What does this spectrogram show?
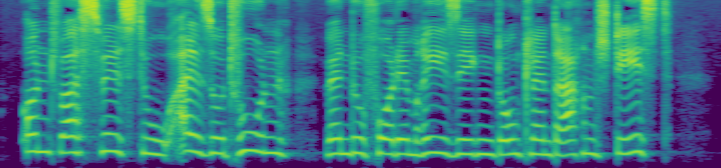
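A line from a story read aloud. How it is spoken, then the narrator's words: Calling out. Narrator (German): rief der Igel ihm von auf seinem Kopf her zu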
